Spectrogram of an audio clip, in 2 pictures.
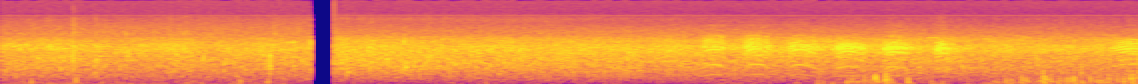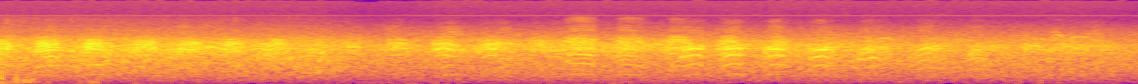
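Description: A large flock of mallards quacking and chattering without a break, with rapid runs of loud quacks standing out in the middle and again near the end. The sound cuts out for an instant about two seconds in.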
